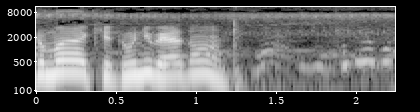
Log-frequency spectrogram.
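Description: Crickets chirping steadily in the background. A person's voice talks over them for about the first second and is the loudest sound.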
